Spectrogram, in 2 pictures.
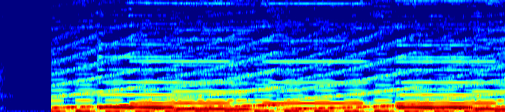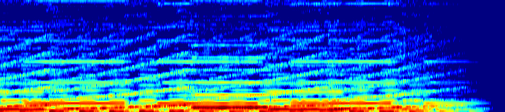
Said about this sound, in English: Because we're getting right into these live alerts and we're doing it right now. Play the goddamn siren.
